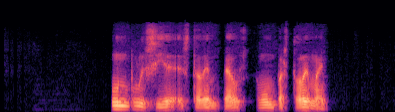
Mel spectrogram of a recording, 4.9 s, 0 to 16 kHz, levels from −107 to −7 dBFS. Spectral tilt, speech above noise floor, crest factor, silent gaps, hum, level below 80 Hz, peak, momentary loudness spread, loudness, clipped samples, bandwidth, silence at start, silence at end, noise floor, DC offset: -7 dB/octave; 62 dB; 22 dB; none; none; -62 dBFS; -8 dBFS; 7 LU; -28 LUFS; under 0.1%; 7.2 kHz; 1.4 s; 0.9 s; -89 dBFS; under 0.1%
